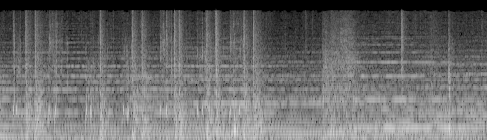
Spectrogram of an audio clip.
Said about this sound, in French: Oh, le cheval qui se rebiffe.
